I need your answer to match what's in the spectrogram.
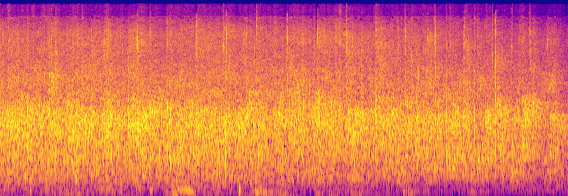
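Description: A crowd claps steadily in sustained, dense applause that stays at an even loudness throughout, with a faint voice briefly audible beneath the clapping.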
